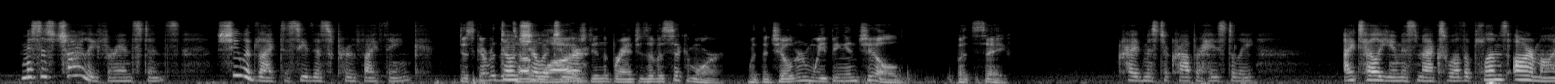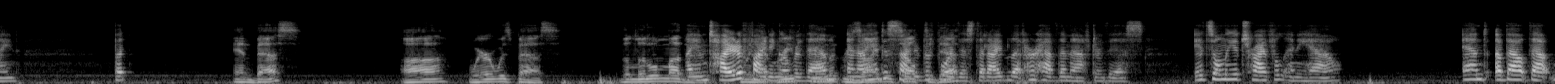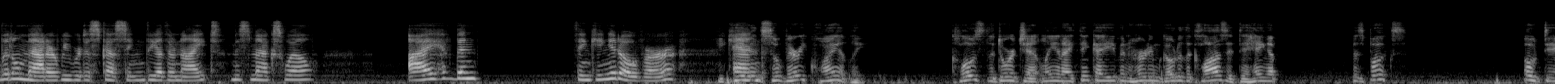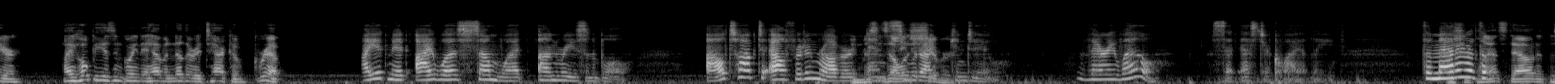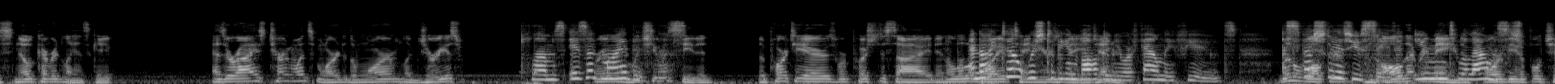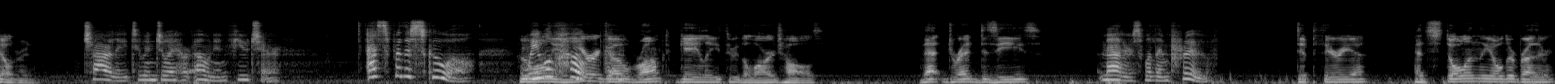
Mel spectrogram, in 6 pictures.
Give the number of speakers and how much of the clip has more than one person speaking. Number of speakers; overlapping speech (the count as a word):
two, about 14%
